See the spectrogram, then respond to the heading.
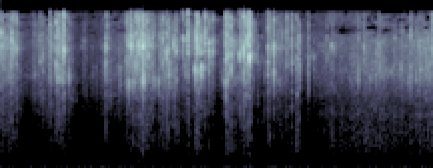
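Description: A heap of in-shell pistachio nuts in hard shells rests on a fur mat while fingers pick up nuts, drop them and stir the pile. Bright, dry clicks and crinkly rattles come in quick clusters, loudest in the first half, then settle into a softer, steady rustle.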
